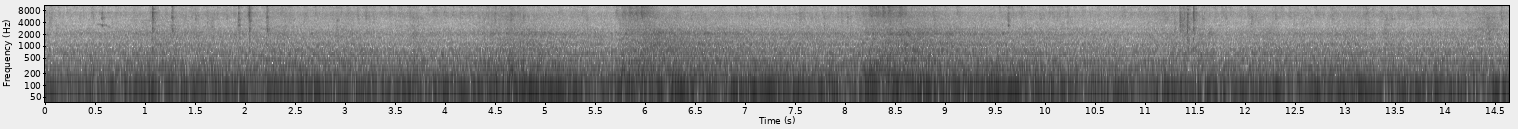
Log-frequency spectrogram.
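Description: A Rolls Royce engine runs with a steady, loud low rumble while the car struggles to go into gear with low fluid, the drone holding even for the whole stretch without speech.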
